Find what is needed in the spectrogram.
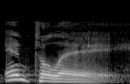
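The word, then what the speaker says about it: entolē: If we have dia plus the genitive, by means of the entole. E-N-T-O-L, long E, entole.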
